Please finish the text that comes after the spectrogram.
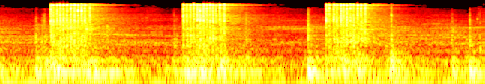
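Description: A ratchet fitted with a Gator Grip universal socket clicks through three short bursts of rapid pawl ticking, close and crisp, with quiet gaps between, no talk.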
